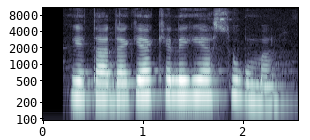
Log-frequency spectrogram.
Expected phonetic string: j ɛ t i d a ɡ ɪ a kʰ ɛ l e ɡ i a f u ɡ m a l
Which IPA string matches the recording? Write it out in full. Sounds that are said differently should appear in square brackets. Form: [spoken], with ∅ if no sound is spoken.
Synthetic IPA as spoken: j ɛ t [a] d a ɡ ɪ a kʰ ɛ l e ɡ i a [s] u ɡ m a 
